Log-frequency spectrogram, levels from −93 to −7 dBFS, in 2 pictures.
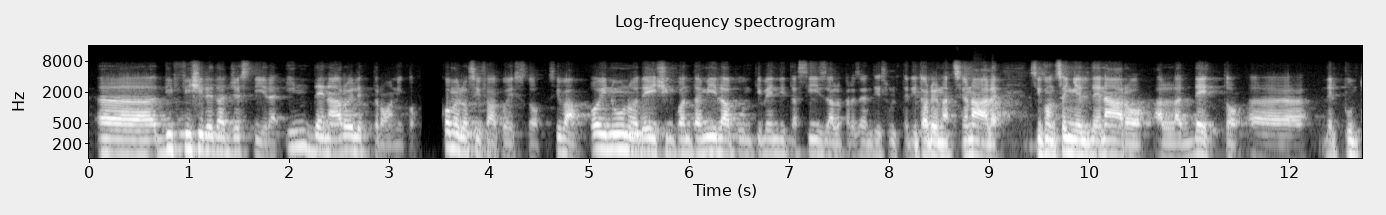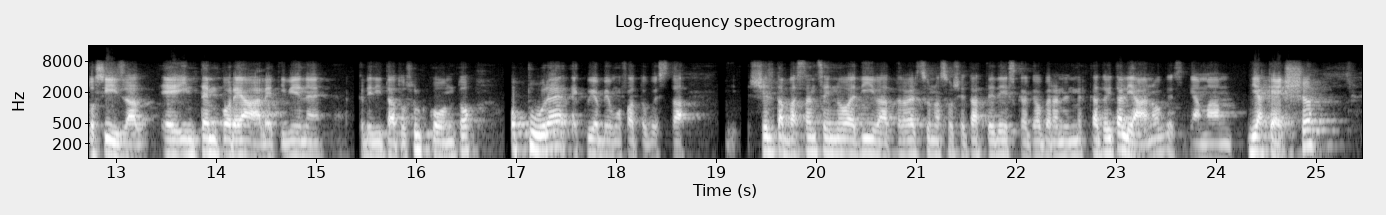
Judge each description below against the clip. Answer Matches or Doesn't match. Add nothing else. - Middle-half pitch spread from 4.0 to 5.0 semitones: Doesn't match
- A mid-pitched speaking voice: Doesn't match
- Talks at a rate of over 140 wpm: Matches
